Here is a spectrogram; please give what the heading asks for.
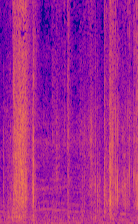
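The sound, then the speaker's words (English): A card is torn up, starting with a loud ripping burst and followed by a few quieter crinkling tears of paper. The whole sequence is fairly faint. “There's no need to tear it up.”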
